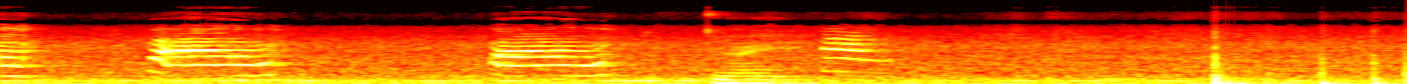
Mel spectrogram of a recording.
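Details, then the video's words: Malaysian cat from Kuala Lumpur meowing to wake its owner: three clear, slightly falling meows in the first half, then quieter rustling and a few knocks over a constant low hum in a small room. "Alarm Clock Cat Waking Up Owner"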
